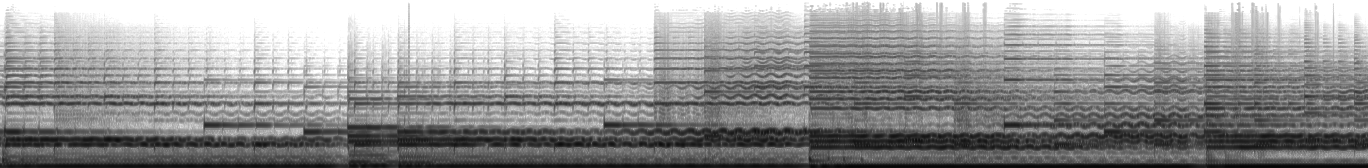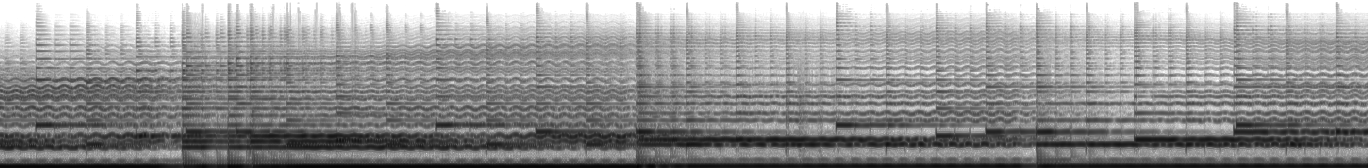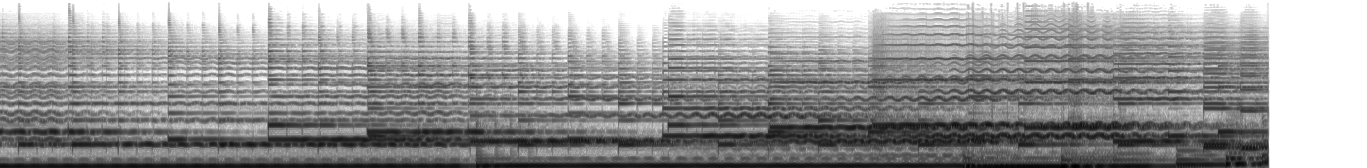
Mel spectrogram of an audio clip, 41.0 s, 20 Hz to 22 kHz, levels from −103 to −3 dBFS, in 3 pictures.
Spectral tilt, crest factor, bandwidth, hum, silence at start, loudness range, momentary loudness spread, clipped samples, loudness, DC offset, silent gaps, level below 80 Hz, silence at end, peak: -6.5 dB/octave; 10 dB; 9 kHz; none; 0 s; 4 LU; 5 LU; under 0.1%; -13 LUFS; under 0.1%; none; -14 dBFS; 1 s; 0 dBFS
